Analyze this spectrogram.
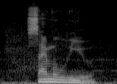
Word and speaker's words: Simu Liu: I don't know how to pronounce his name. Simu Lee? Simu Liu? Simu Liu.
